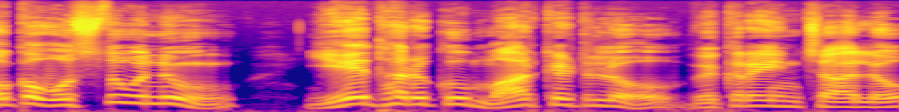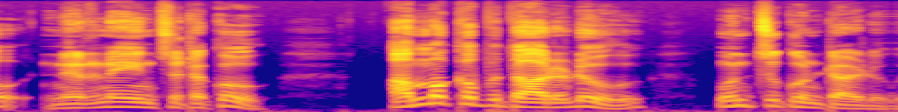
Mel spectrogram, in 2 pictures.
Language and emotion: Telugu, neutral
